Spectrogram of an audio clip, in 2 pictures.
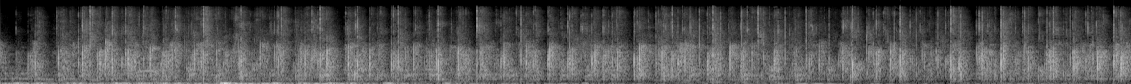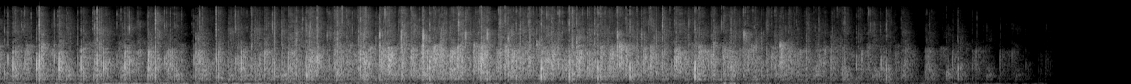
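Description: Theatre audience applauding at the cast's curtain call, a steady crowd of hands clapping that fades out near the end.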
